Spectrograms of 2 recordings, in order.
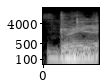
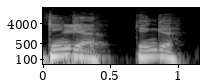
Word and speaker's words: gringa: No, it's but say it right, because if you gringa. Say it wrong, it's something else. – Gringa. – Yeah. You gotta gringa. – Gringa. – Ginga. – Gringa. It's not ginga.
